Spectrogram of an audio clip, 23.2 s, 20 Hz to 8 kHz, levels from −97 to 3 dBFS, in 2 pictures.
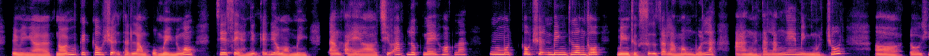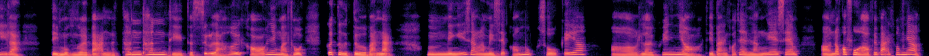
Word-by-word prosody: để 195 - +2
mình, 175 -1 +1
à, 175 0 0
nói 190 +2 +4
một 275 - +3
cái 265 -2 -1
câu 265 -1 +3
chuyện 260 - 0
thật 205 -1 -3
lòng 185 -2 +1
của 185 - -2
mình, 185 0 +3
đúng 205 +3 +3
không? 255 -2 +5 0.3
Chia 250 - +4
sẻ 240 -6 +1
những 200 +2 -1
cái 235 - -3
điều 235 -2 +1
mà 180 -2 0
mình 180 -1 0 0.3
đang 220 0 +2
phải, 185 -7 -2
ờ, 175 0 -1
chịu 225 +6 -3
áp 275 +2 -1
lực 260 -1 +1
này, 230 -1 +2
hoặc 250 +1 -4
là 255 0 -4 0.3
một 300 -1 +3
câu 320 -1 +2
chuyện 295 -3 0
bình 275 0 +3
thường 280 -1 +3
thôi. 300 +1 +5 0.2
Mình 215 -1 +6
thực 200 -2 -3
sự 195 - -1
ra 230 +3 -1
là 205 -4 -1
mong 200 +3 0
muốn 205 +2 0
là, 245 - 0 0.3
à, 195 0 -1
người 190 -1 0
ta 220 - -3
lắng 210 +1 -2
nghe 255 0 -1
mình 205 -5 0
một 185 - -1
chút. 355 - +2 0.4
Ờ, 195 -3 0
đôi 215 -1 0
khi 215 +1 -4
là 190 -3 0 0.4
tìm 200 -2 +4
một 195 -1 +1
người 190 -1 +2
bạn 180 -2 -1
thân 240 +2 +1
thân 255 +1 +3
thì 185 -5 -1
thật 190 - -4
sự 190 +2 -2
là 190 -3 +1
hơi 230 +7 0
khó 190 -1 -1
nhưng 265 -3 +3
mà 205 -4 +1
thôi, 230 0 +4 0.3
cứ 275 - +3
từ 240 -7 +2
từ 195 -2 +3
bạn 180 +1 -1
ạ. 200 - 0 0.4
Ừm, 215 -2 +3
mình 205 -1 +5
nghĩ 230 +4 +1
rằng 260 -4 -1
là 205 - +1
mình 195 -1 +2
sẽ 185 - -5
có 190 - -5
một 250 +3 +1
số 200 -1 -2
cái, 240 +3 0 0.4
ờ, 185 -2 -2
lời 190 -1 0
khuyên 240 0 +1
nhỏ 185 -6 0
thì 195 - +1
bạn 195 0 -4
có 210 - -5
thể 225 -3 -1
lắng 190 +2 +1
nghe 235 +1 +1
xem, 235 0 -1 0.3
ờ, 195 -1 +1
nó 225 +3 +3
có 305 - +5
phù 295 -4 +3
hợp 205 -3 +2
với 245 - -1
bạn 255 -1 -1
không 270 -1 +1
nhá? 285 -4 +2
210 Hz, 275 wpm, -23 LUFS, 190-245 Hz, 0.4 s, Mình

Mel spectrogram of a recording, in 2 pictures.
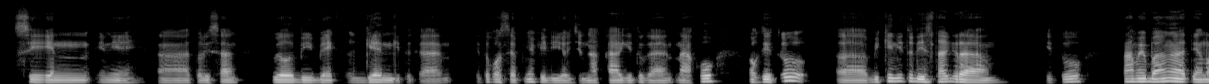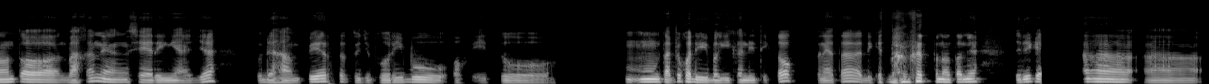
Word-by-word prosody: scene 100 -2 0
ini, 95 -4 -6 0.2
eee, 90 -1 -5
tulisan 100 +1 -3 0.3
"we'll 105 -1 +6
be 105 0 0
back 100 0 -2
again" 100 +1 +1
gitu 90 -1 -8
kan, 80 +1 -5 0.3
itu - - -12
konsepnya 115 +1 -3
video 90 -6 -2
jenaka 90 +3 -2
gitu 100 +1 -5
kan, 90 0 -3
nah 85 -3 -1
aku 135 +1 +4 0.4
waktu 110 +1 +3
itu, 170 -1 +2 0.3
eee, 95 -1 0
bikin 145 +7 +1
itu 150 - -4
di 125 -5 +6
Instagram, 115 -6 +4 0.5
itu 125 +3 -2 0.5
rame 135 +1 +5
banget 135 0 +6
yang 110 - +3
nonton, 110 -3 +2
bahkan 135 +11 -2
yang 110 -5 0
sharing-nya 100 -4 -2
aja 120 - -3 0.4
udah 100 -1 -2
hampir 95 +9 +1
ke 135 - -10
70.000 100 +4 -2 0.3
waktu 90 +1 -16
itu. 85 -4 -6 0.8
Mhm, 125 0 +4
tapi 120 +5 0
kalau 130 -3 +4
dibagikan 95 -1 0
di 95 - 0
TikTok, 155 +10 -2 0.2
ternyata 130 +10 -2
dikit 95 +4 -8
banget 120 +8 +3
penontonnya, 120 0 +3 0.4
jadi 110 +4 +1
kayak - - -1 0.4
heeh, 125 -3 +4 0.2
eee, 95 -1 -5
105 Hz, 135 wpm, -23 LUFS, 95-120 Hz, 0.8 s, we'll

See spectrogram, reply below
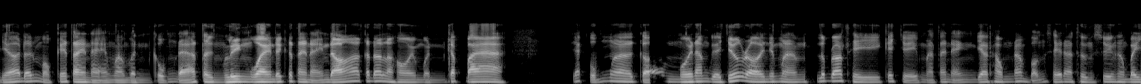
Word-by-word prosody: nhớ 115 +5 0
đến 135 +2 -2
một 100 -9 -8
cái 125 0 0
tai 115 -2 +4
nạn 95 -1 -4
mà 100 0 -4
mình 100 -1 -8
cũng 105 +6 -8
đã 100 +5 +2
từng 110 -3 -1
liên 120 0 +4
quan 120 -1 +9
đến 125 0 +3
cái 140 - 0
tai 115 -1 +4
nạn 95 +2 -1
đó, 120 +8 +6
cái 145 - -1
đó 155 0 +2
là 125 -6 +1
hồi 105 -2 -3
mình 105 -1 -12
cấp 135 +2 -1
ba, 120 -2 +5 0.7
chắc - - -8
cũng, 125 +9 -8
ơ, 135 -3 +1
cỡ 100 - +2 0.2
10 120 0 -1
năm 135 +1 0
về 115 -2 -2
trước 155 +10 +2
rồi, 120 -2 +2
nhưng 125 +1 -5
mà 115 -3 -1 0.2
lúc 155 +2 -4
đó 160 +1 +3
thì 110 -2 -3
cái 140 +5 -3
chuyện 95 -5 -6
mà 95 - -8
tai 110 +3 -7
nạn 110 +1 -8
giao 115 -1 +1
thông 120 -1 -6
nó 140 +1 -4
vẫn 115 -2 -10
xảy 115 -3 -4
ra 120 -1 -5
thường 115 -3 -8
xuyên 120 +2 -4
hơn 115 -1 -7
bây 110 0 -1
115 Hz, 285 wpm, -24 LUFS, 105-125 Hz, 0.7 s, quan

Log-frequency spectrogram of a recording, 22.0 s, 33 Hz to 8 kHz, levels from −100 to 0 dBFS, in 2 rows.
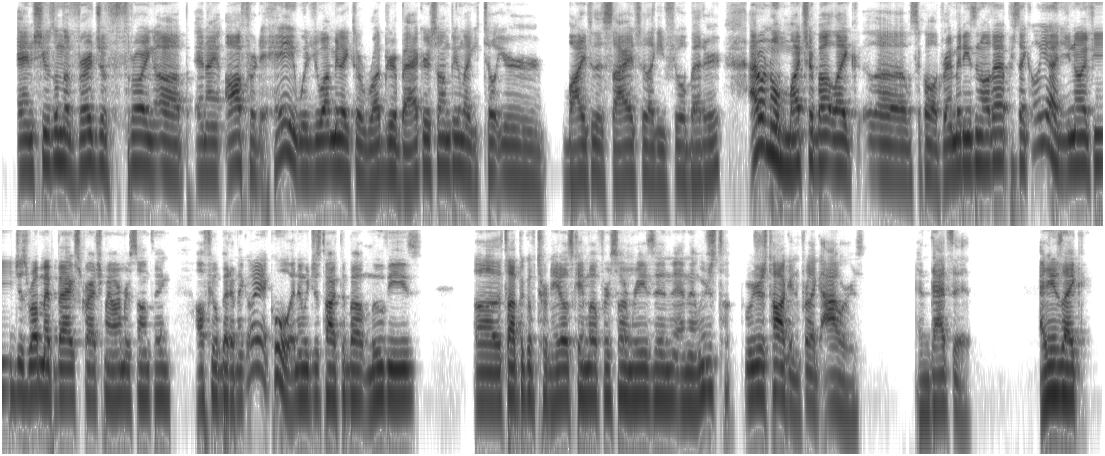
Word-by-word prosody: and 135 +1 0
she 145 - -1
was 150 - +1
on 160 - +3
the 145 - +2
verge 145 +2 0
of 145 - -3
throwing 145 -1 0
up, 130 -3 -2
and 125 +1 -3
I 125 - -3
offered, 145 -5 -1
'Hey, 180 +5 -2
would 125 -1 -2
you 130 - 0
want 140 - +3
me, 140 - +6
like, 130 -2 +3
to 125 - -1
rub 115 +3 -2
your 125 - +2
back 110 +4 -1
or 135 - +1
something? 140 +1 -1
Like, 120 -3 -3
tilt 125 -1 -3
your 110 -4 -5 0.2
body 115 +1 -1
to - - -7
the 120 - -3
side 115 +1 -2
so, 120 - -6
like, 110 - -4
you 110 - -4
feel 115 +2 -5
better?'" 115 +5 -4 0.3
I - - +3
don't 230 - +6
know 180 -3 +7
much 145 +1 +2
about, 150 -2 +2
like, 130 -2 +2
uh, 120 -3 -1
what's 110 0 -6
it - - -13
called, 115 -4 -2
remedies 135 +4 +3
and 150 - +3
all 145 - +1
that. 160 +1 +3
But 150 - -19
she's - - -11
like, 150 +5 -3
"Oh, 230 - -8
yeah, 245 -2 +2
you 135 -2 0
know, 145 - +4
if 140 -1 +1
you 155 -1 -1
just 145 -1 -1
rub 145 0 +5
my 140 - +5
back, 135 0 +1
scratch 130 -1 -4
my 130 - -2
arm 130 +1 0
or - - -3
something, 130 0 -4 0.2
I'll 125 - -2
feel 135 +1 -3
better." 130 -1 0
I'm - - -7
like, 125 - -6
"Oh, - - -5
yeah. 270 -2 0
Cool," 220 -2 +1
and 130 - -1
then 130 - +2
we 130 - +3
just 130 0 -6
talked 130 0 +3
about 130 -2 0
movies, 130 +1 +2 0.5
uh, 120 0 +1
the - - +2
topic 135 +1 +3
of 130 - -2
tornadoes 130 +1 0
came 135 -2 +1
up 130 -1 0
for 130 - -2
some 130 0 0
reason, 130 -1 0
and 115 0 -3
then 120 - -1
we 140 - +1
just 155 0 -4
t 140 - -12 0.2
we're 135 - +2
just 140 0 +1
talking 125 -9 +4
for, - - -5
like, 110 - -4
hours, 100 -5 -1 0.5
and 95 0 -7
that's 110 +1 -2
it. 85 0 -9 0.7
And 125 - +3
he 145 - +7
was 145 - +4
like, 130 -1 +3
130 Hz, 305 wpm, -24 LUFS, 120-140 Hz, 0.7 s, know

